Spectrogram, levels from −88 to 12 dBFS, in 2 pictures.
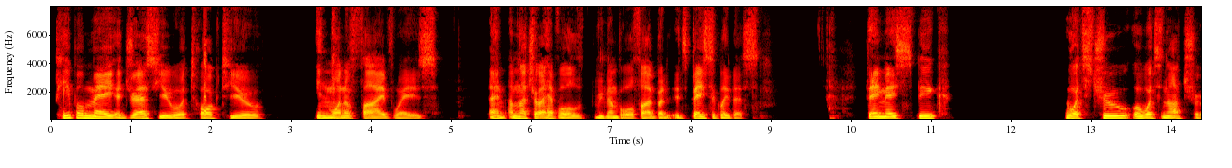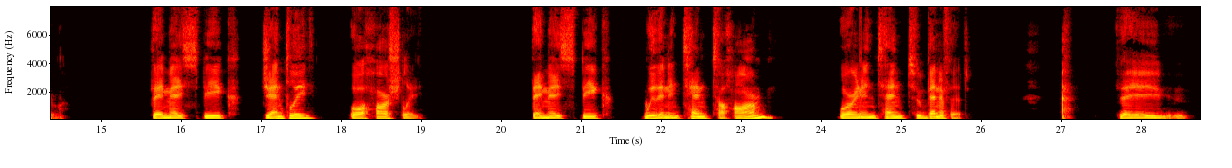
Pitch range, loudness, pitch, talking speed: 100-125 Hz, -19 LUFS, 110 Hz, 115 wpm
